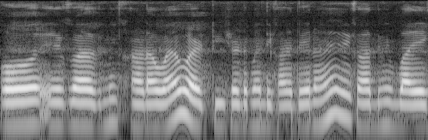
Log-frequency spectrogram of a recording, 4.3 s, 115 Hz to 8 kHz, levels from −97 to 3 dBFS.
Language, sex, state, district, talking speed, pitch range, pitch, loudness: Hindi, male, Bihar, Darbhanga, 235 wpm, 170-180 Hz, 175 Hz, -15 LUFS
